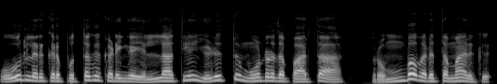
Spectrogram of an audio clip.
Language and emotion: Tamil, sad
